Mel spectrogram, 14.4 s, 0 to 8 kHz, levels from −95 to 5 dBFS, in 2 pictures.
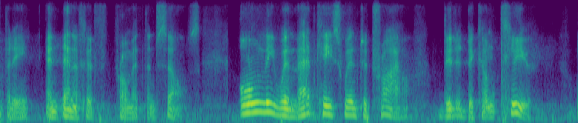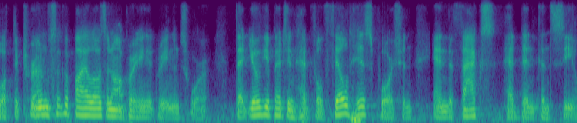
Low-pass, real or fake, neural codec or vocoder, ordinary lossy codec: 7.2 kHz; fake; codec, 24 kHz, 0.9 kbps, WavTokenizer, small release; Opus, 16 kbps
